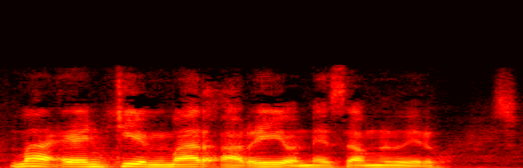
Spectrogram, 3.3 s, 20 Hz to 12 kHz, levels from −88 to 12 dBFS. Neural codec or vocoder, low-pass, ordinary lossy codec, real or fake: codec, 16 kHz, 1 kbps, FunCodec, trained on LibriTTS, 50 frames a second; 7.2 kHz; MP3, 48 kbps; fake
